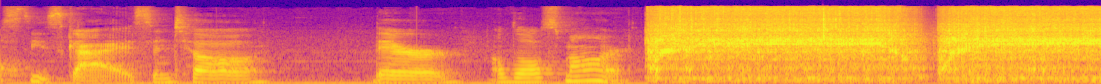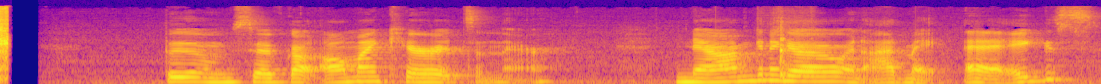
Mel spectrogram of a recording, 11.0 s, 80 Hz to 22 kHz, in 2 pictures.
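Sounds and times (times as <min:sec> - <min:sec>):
food processor motor pulsing: 0:03.2 - 0:05.6.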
